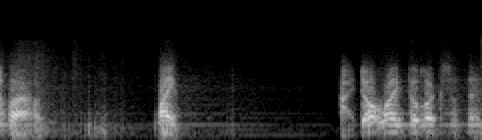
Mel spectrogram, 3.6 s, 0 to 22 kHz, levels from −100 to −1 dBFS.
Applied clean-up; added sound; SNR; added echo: neural mask model RNNoise.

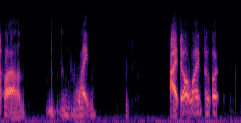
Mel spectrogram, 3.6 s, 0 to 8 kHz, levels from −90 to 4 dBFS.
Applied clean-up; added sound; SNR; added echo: neural diffusion model UNIVERSE++.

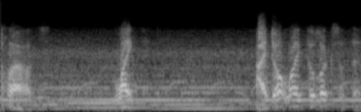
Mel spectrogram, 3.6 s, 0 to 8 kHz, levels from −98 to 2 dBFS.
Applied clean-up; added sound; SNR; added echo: none; none; none; none.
